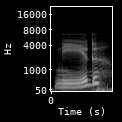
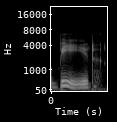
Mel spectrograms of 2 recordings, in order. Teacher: Vowel E is a high front tense vowel, meaning I make it with my tongue high and towards the roof of my mouth and towards the front of my mouth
